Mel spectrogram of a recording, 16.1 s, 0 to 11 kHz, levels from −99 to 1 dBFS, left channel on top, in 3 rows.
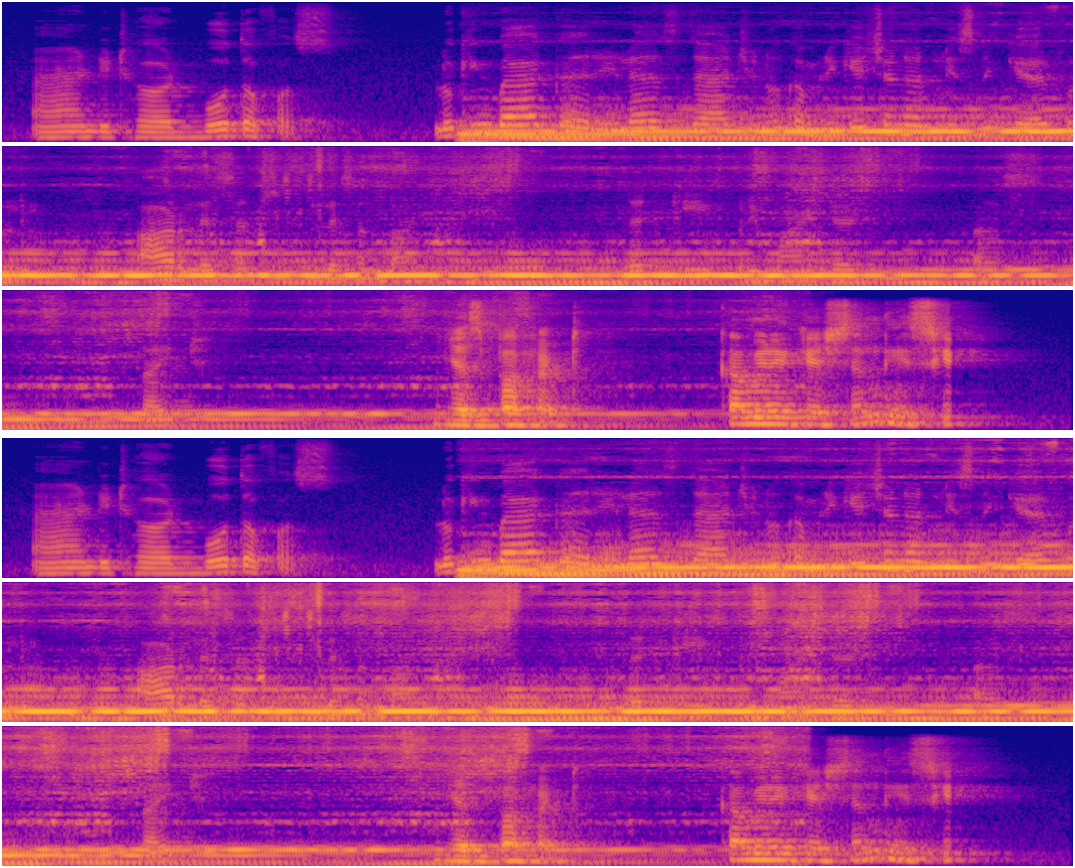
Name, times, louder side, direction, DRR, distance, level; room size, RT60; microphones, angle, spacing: voice 1, 0.2-1.6 2.2-5.6 6.0-7.6 8.5-9.7 10.2-10.6 11.4-11.8, right 1 dB, 5° right, 0.7 m, -32 dB
sound 1, 2.3-14.7, right 3 dB, 90° right, 0.7 m, -21 dB
voice 2, 12.9-13.7 14.3-15.5, left 2 dB, 30° left, 0.9 m, -25 dB
28.0 x 11.0 x 9.4 m
head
